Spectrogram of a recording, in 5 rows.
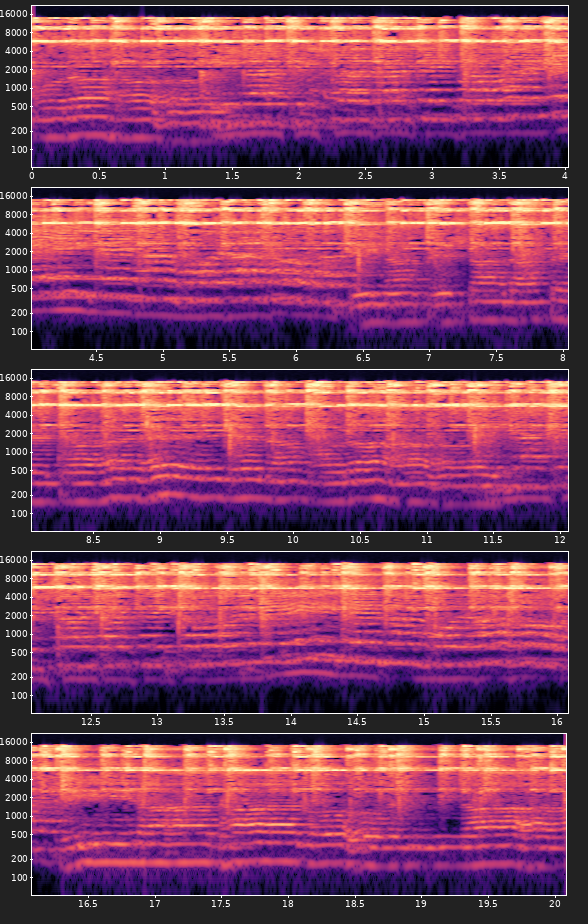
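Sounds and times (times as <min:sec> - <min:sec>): hand bell ringing: 0:00.0 - 0:20.0
women singing in unison: 0:01.3 - 0:06.6, 0:11.5 - 0:16.3.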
